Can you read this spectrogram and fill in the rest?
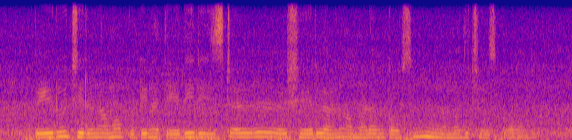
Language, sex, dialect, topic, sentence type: Telugu, female, Central/Coastal, banking, statement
